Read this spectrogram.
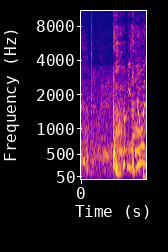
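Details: Adult streamer after drinking Prime: a sudden harsh cough burst, followed by strained voiced sounds as if catching breath; a brief coughing fit.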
